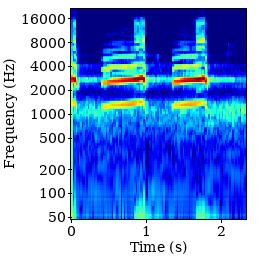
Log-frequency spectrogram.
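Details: Bald eagles on the Dulles Greenway in northern Virginia, 08:55 on 16 April 2022: two drawn-out, slightly rising squealing calls, each clipped off sharply, with a steady high tone throughout.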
